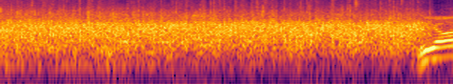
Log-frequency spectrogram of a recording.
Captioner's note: some Applause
